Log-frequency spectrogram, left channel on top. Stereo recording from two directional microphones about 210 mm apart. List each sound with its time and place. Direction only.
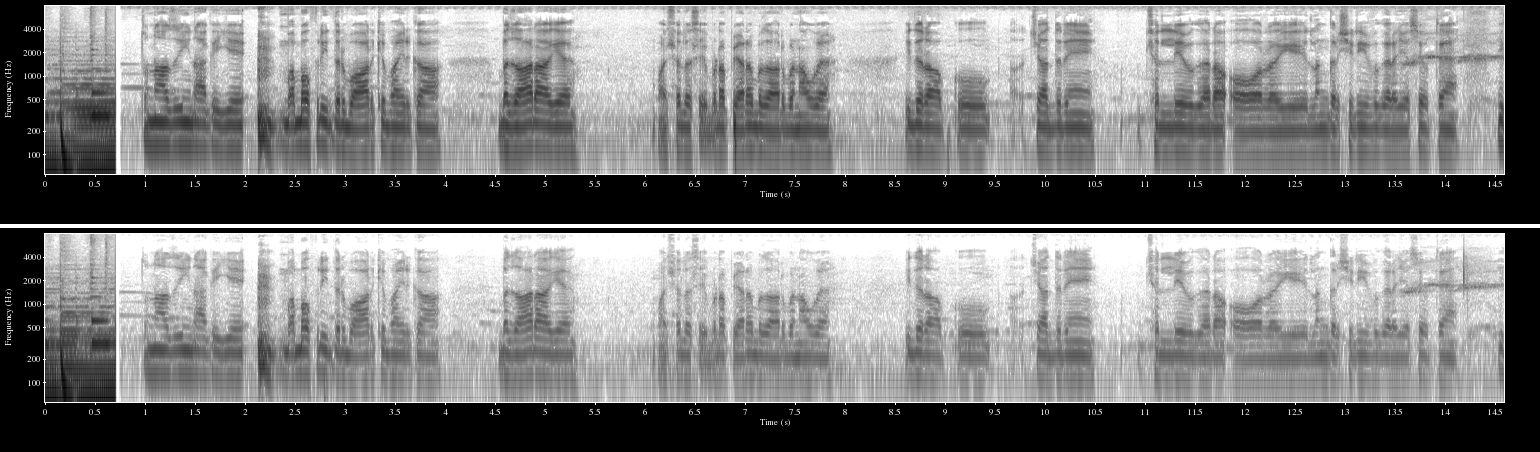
0.1 s music: centre (ahead or behind)
0.9 s speech: 35° left (ahead or behind)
